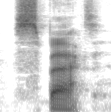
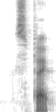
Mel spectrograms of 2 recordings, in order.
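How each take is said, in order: First: The vowel is held longer with more breath. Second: The syllable is cut short with blocked air. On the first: The speaker calls it right. "hold your vowel a little longer with a little more breath" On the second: The speaker calls it wrong. "It's not spec"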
